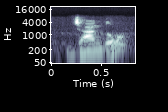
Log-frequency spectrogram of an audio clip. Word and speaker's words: Django: So don't pronounce it as Django because D is silent, so pronounce as Django.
